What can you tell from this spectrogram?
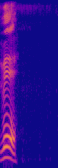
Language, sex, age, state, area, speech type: Sanskrit, male, 18-30, Maharashtra, rural, read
